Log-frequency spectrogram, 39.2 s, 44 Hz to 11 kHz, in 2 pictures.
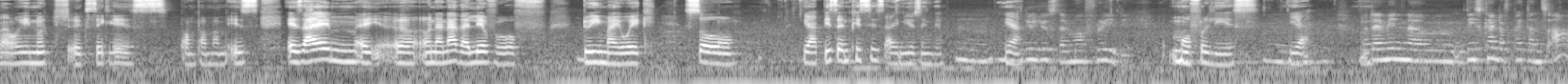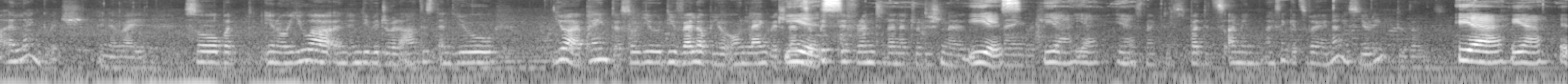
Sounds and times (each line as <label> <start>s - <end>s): Nonnie talks 0.0s - 13.0s
Nonnie talks 14.6s - 17.3s
Nonnie talks 29.4s - 34.2s
Nonnie talks 37.8s - 39.2s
